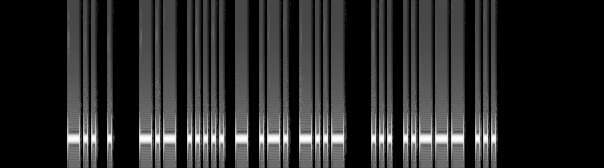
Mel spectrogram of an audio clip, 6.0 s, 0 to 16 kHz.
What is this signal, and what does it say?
Morse code, heard as a keyed tone, about 28 wpm, 660 Hz. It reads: DE K5TRX S2S
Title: SOTA QSO Practice 30wpm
